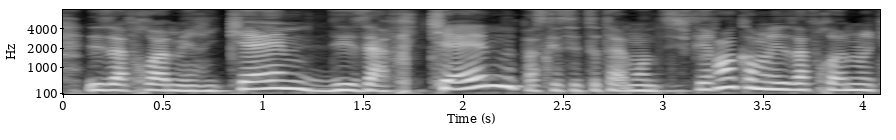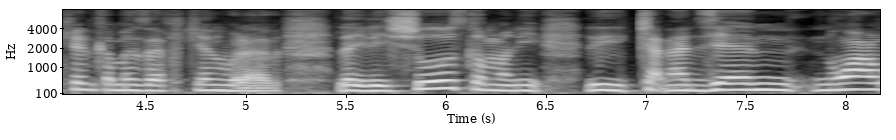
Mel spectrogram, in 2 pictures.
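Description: The speaker is a woman with a medium pitch. She talks very fast. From Quebec, Montreal. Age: 20s. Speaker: dancer and model. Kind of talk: casual chat.

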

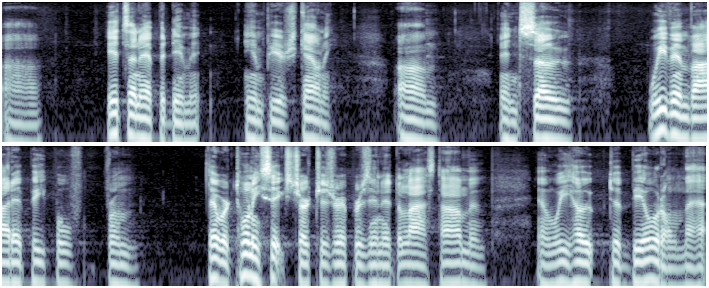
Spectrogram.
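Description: In a very clean recording with a silent background and a dry, close sound with no echo, a man with a fairly low pitch talks at a fairly slow pace with fairly even intonation and long, frequent pauses. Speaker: church podcast co-host. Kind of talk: casual podcast chat.

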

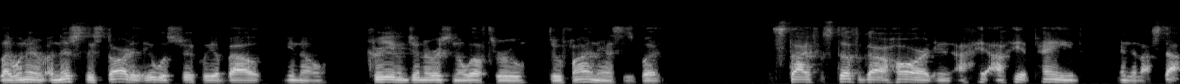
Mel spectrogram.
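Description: At a moderate pace, a man talks in an ordinary speaking voice that is fairly low in pitch with fairly even intonation. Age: 20s. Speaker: podcast host. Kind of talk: casual chat.

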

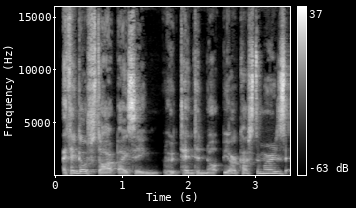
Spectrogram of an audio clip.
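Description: A man with a Scottish accent, at a moderate pace with ordinary pitch variation. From Scotland. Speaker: title company executive. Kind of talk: interview.

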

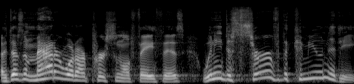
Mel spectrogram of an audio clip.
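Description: Loud and animated, a man speaks with very wide swings in pitch. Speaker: pastor. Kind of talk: sermon. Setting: church.

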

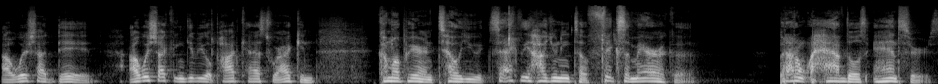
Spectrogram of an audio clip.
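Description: In a very clean recording with a silent background, a man with a fairly high pitch speaks at a moderate pace in an animated tone, his pitch varying in an ordinary way. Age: 20s. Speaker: podcast host. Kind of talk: casual monologue.

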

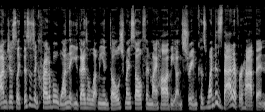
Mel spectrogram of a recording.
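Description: A woman with a Canadian accent talks very fast in a fairly low voice, with lively intonation and hardly any pauses. The recording is very clean, with a silent background and a dry, close sound with no echo. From Canada. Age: 40s. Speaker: Twitch streamer. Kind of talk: casual chat.

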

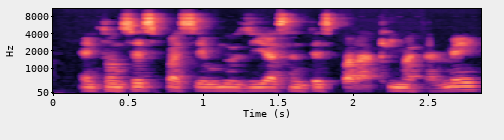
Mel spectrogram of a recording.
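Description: A man speaks with a French accent. His pitch is medium. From France. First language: French (speaking Spanish). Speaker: traveller. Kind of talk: casual chat. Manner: halting.

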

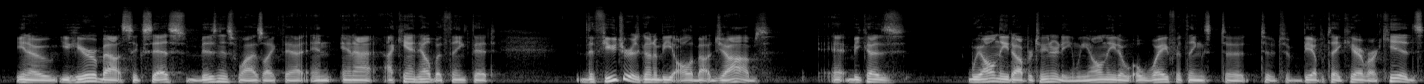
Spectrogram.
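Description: On a very clean recording with a silent background, a man with an ordinary speaking voice and an American accent talks fairly quickly at a fairly low pitch with ordinary pitch variation. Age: 40s. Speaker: podcast host. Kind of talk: casual chat.

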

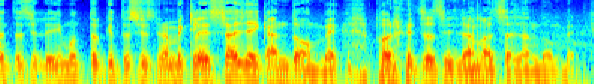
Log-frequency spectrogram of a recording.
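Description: Speech runs at a very fast pace with ordinary pitch variation. Noticeable background noise is present. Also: man. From Argentina, Mendoza. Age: 60s. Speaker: musician. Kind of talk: casual interview.

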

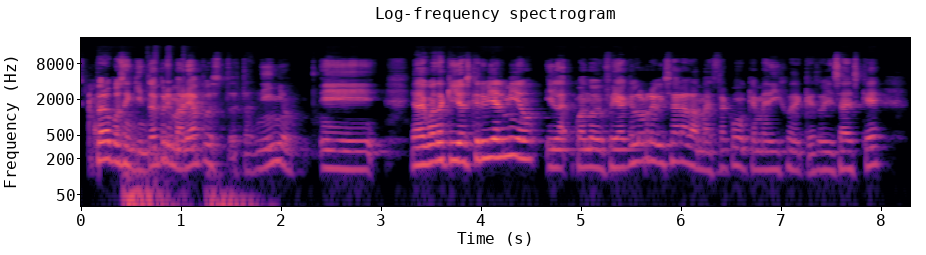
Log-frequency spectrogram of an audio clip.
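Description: Noticeable background noise sits behind a man talking at a very fast pace with hardly any pauses. His pitch is fairly high, with ordinary variation. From Mexico City. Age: 20s. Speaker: reggaeton singer. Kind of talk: casual chat.

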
